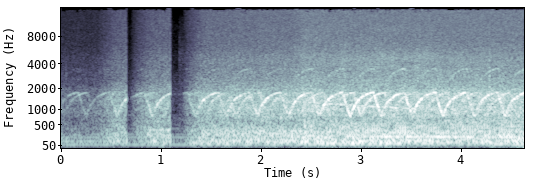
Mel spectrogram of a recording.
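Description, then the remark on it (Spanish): A fire engine's wailing siren rises and falls in rapid, repeating sweeps, growing louder over a steady low rumble of traffic, with two brief dropouts near the start. “Viene bombero, escuchamos una sirena por ahí.”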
